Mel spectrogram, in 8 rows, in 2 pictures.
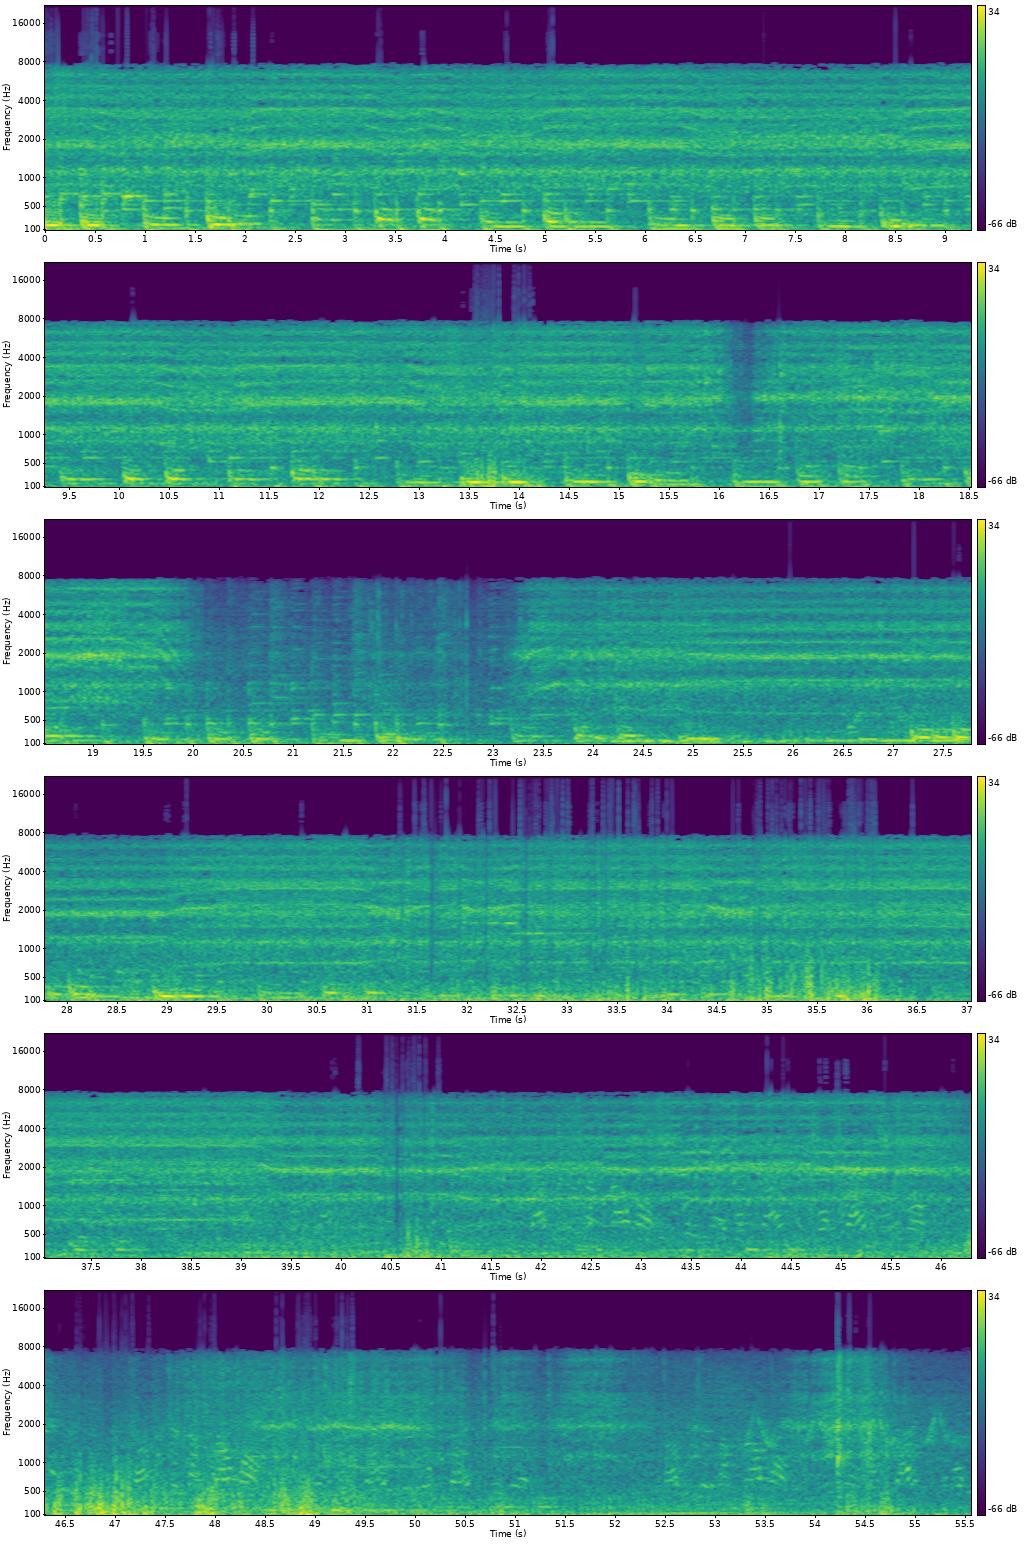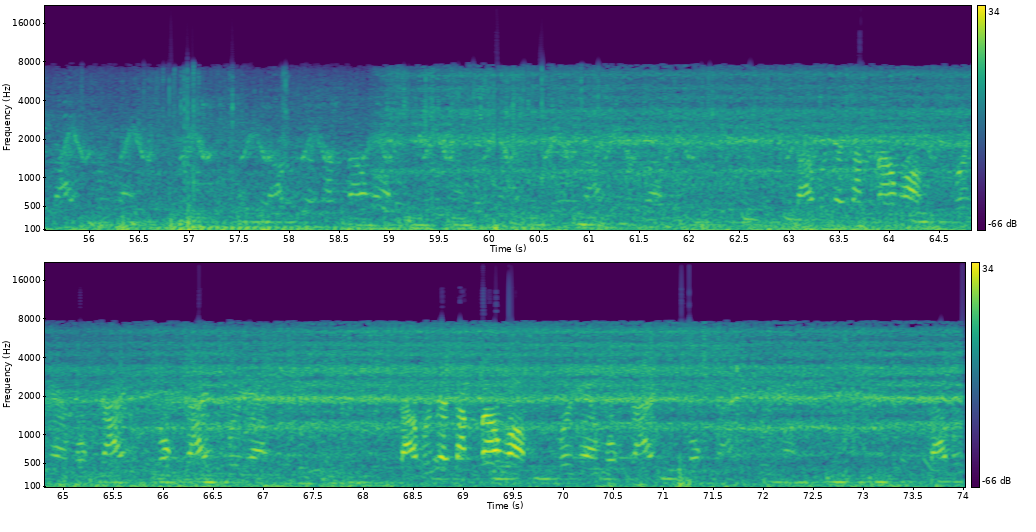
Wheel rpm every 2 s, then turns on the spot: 220, 230, 220, 220, 220, 230, 230, 210, 150, 180, 10, 50, 160, 160, 170, 200, 200, 200, 200, 190, 160, 160, 160, 30, 70, 50, 20, 0, 10, 50, 110, 110, 120, 150, 160, 160, 160.
20-22 46-48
